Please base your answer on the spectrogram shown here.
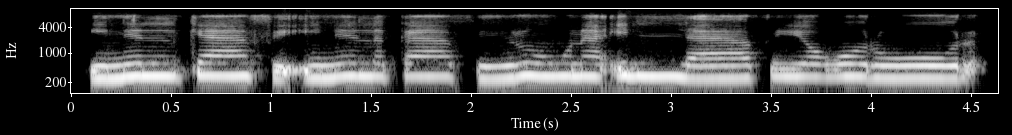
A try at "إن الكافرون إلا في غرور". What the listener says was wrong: آپ حروف مدہ کو تھوڑا ایک الف کے برابر کھینچیے، ٹھیک ہے؟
